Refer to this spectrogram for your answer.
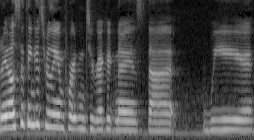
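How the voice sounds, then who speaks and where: A woman with an American accent talks at a fairly slow pace and medium pitch in a plain, everyday voice. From Utah. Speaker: city council candidate. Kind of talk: podcast interview.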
